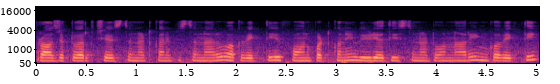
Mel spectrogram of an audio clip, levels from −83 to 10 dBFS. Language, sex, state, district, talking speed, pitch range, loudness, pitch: Telugu, female, Andhra Pradesh, Visakhapatnam, 155 wpm, 200-215 Hz, -17 LUFS, 205 Hz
